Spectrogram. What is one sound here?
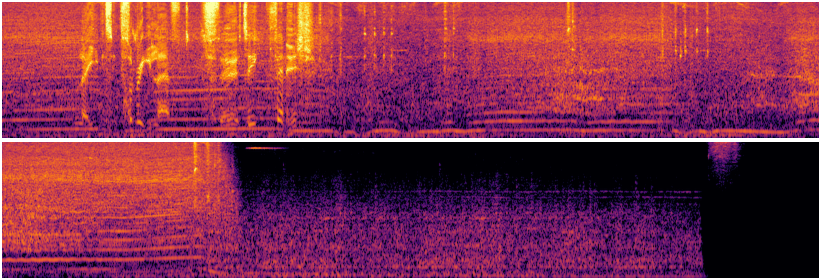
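A rally car engine roars loudly, revving up and down as it shifts gears.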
